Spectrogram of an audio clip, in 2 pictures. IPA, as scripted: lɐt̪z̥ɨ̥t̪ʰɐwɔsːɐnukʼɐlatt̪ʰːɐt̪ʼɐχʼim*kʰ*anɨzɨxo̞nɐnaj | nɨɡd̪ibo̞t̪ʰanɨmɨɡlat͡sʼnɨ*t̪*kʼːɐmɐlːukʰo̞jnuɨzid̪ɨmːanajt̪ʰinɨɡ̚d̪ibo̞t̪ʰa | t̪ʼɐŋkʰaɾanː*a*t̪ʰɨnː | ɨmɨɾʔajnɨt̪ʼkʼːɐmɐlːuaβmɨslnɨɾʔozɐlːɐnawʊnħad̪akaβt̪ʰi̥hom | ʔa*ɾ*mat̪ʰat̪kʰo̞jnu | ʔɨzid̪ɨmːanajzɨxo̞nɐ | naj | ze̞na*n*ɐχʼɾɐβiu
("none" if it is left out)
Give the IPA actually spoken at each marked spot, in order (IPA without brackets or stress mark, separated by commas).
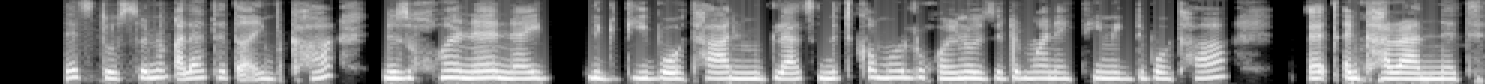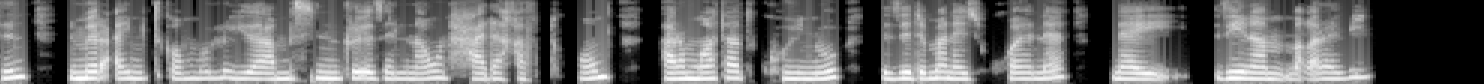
kʰ, t̪ʼ, ɐ, ɾ, m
